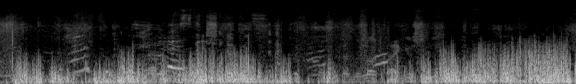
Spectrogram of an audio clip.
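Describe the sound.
Constant low rumbling wind buffets a mobile phone's microphone, loud and gusty throughout, with a person's voice talking underneath the roar.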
